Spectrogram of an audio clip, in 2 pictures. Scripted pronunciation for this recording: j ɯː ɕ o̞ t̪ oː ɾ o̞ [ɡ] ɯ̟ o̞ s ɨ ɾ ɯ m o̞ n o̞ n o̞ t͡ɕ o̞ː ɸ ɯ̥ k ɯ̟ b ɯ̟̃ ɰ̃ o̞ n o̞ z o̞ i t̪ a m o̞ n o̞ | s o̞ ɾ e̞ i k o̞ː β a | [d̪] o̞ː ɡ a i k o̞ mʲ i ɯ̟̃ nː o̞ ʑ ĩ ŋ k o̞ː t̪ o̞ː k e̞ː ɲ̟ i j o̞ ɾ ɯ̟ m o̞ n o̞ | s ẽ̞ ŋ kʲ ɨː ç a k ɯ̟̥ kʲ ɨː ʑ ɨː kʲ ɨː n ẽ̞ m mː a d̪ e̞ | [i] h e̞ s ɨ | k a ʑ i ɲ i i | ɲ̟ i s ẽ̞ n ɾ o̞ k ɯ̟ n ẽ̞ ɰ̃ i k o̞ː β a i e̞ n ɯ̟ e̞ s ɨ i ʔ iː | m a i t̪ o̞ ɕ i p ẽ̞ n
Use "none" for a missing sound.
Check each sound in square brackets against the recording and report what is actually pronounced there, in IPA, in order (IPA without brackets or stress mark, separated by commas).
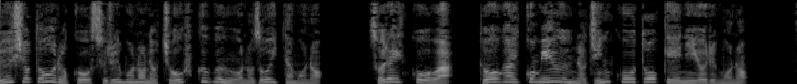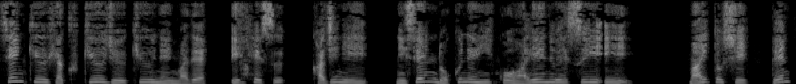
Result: k, t̪, i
